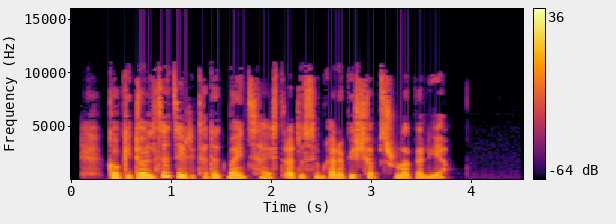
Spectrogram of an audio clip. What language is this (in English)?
Georgian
